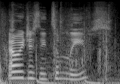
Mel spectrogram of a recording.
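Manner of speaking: normal talking voice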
